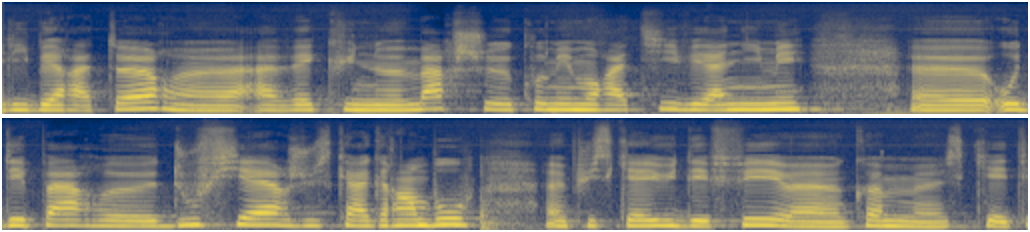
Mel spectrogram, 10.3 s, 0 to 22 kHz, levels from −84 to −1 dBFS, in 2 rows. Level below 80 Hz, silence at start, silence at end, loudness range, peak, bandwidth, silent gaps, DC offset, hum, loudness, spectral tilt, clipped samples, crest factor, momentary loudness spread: -46 dBFS; 0 s; 0 s; 1 LU; 0 dBFS; 17 kHz; none; under 0.1%; none; -14 LUFS; -5.5 dB/octave; under 0.1%; 12 dB; 6 LU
